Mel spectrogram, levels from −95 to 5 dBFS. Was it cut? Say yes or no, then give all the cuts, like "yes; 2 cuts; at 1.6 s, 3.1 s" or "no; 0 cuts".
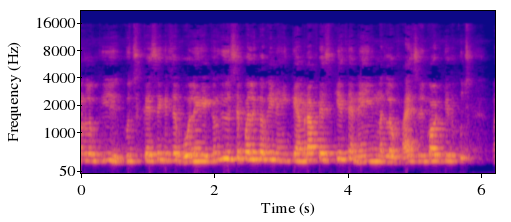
no; 0 cuts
